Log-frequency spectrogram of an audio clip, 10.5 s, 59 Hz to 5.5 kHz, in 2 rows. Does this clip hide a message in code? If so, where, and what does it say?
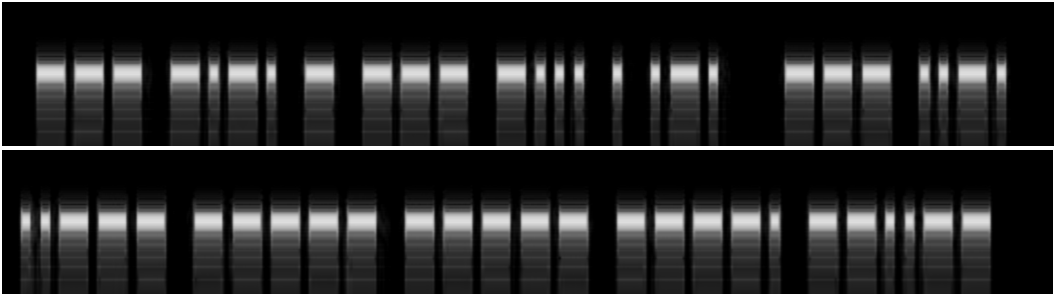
Yes: Morse code from 0.2 to 10.2 s, heard as a keyed tone, about 25 wpm, 600 Hz. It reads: OCTOBER OF 2009,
